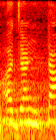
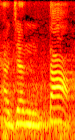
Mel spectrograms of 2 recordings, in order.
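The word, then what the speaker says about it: अजन्ता: Okay, भ्रमण भाषः किंचित प्रेष्यति, सम्यक प्रचलति, अजंता गुहायाम, अजंता नहीं है अजंता, त तराजू का बना लेना यहाँ।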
